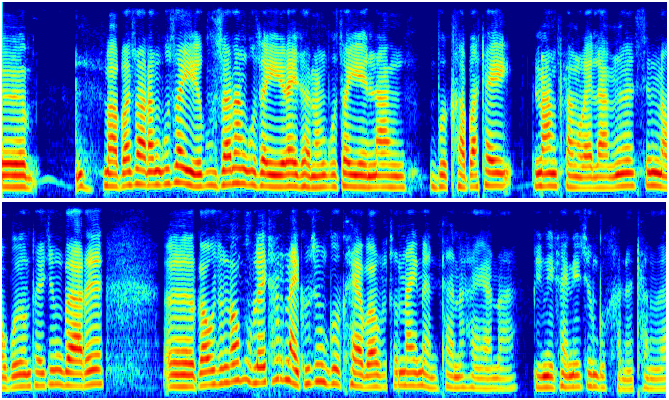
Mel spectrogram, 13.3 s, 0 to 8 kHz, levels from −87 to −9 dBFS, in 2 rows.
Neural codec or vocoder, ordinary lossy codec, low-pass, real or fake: codec, 44.1 kHz, 3.4 kbps, Pupu-Codec; Opus, 32 kbps; 7.2 kHz; fake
